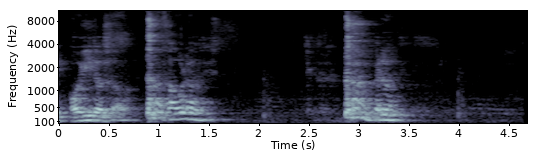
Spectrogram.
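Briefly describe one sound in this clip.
An elderly man coughs loudly into a nearby microphone.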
